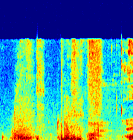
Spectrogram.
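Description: Rustling and handling noise close to the microphone, with a sharp click about a second in.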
